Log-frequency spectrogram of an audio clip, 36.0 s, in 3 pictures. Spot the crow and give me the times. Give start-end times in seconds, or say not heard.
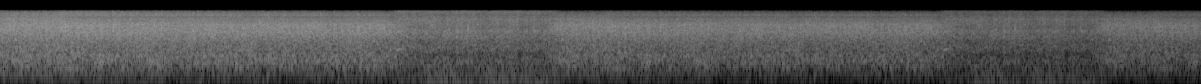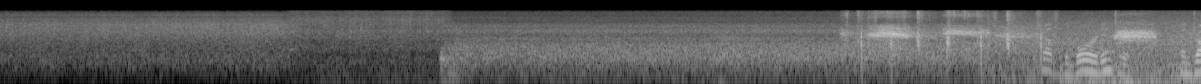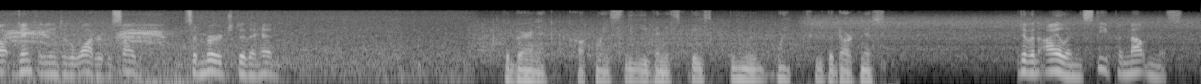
20.4-26.1.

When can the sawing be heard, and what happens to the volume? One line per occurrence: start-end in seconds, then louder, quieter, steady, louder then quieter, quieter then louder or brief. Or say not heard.
not heard.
